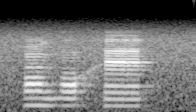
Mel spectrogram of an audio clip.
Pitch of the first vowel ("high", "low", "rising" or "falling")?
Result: high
